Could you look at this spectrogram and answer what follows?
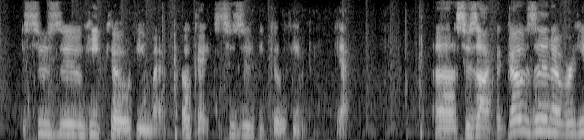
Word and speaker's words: Suzuhikohime: not limited to, Shiki, Jinkougyou, how do I pronounce his name? Jinkougyou. I don't know. I don't know. Suzuhikohime, correct? Suzuhikohime.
